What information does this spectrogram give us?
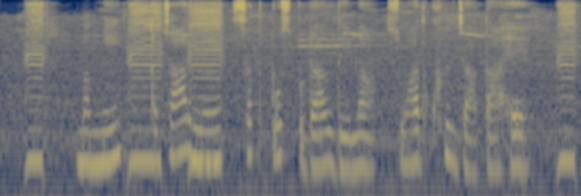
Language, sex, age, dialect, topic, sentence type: Hindi, female, 18-24, Kanauji Braj Bhasha, agriculture, statement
